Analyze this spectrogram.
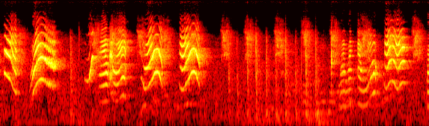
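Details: Pet rose-ringed parakeet indoors in a small room, said to talk, giving a run of loud harmonic screeches that rise then fall, several in quick succession, followed by shorter chattering notes.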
